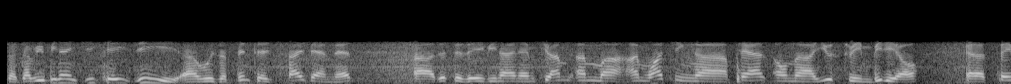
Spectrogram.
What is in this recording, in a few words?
Kenwood T520 MC-50 Mic & Kenwood TL-922A; Westmont, IL.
